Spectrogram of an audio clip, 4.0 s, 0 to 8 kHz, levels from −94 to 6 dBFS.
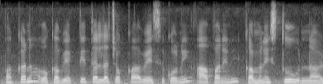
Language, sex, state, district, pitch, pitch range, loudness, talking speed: Telugu, female, Telangana, Komaram Bheem, 220 Hz, 205-235 Hz, -14 LUFS, 150 wpm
